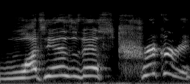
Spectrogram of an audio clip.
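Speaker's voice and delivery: high hollering. Voicing an unseen figure upstairs who yells at a trick: yelling in character. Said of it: "you hear a yell".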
